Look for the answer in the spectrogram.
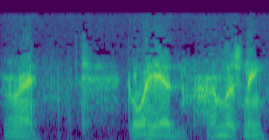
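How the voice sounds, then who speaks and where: An actor playing an honest, anxious, flustered husband in an old-time radio drama. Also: male voice, deep voice, steady tone, normal speed, close to an everyday voice. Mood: flustered, reluctant. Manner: earnest, flustered, protesting. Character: law-abiding, anxious husband, male postal worker, stubbornly honest. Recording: muffled, noisy vintage radio broadcast.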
